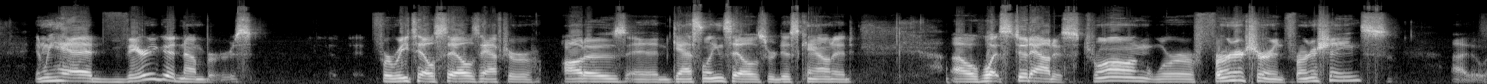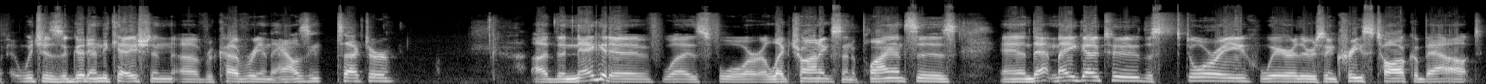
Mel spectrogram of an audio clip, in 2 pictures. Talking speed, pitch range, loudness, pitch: 115 wpm, 125-150 Hz, -9 LUFS, 135 Hz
